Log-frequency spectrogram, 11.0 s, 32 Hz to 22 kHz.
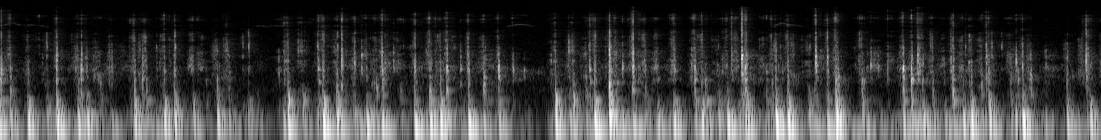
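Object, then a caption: Plastic mechanical keyboard with PBT keycaps. Fingertips type steadily on an Epomaker NiZ Plum Atom 68, a compact plastic mechanical keyboard with white and purple PBT keycaps. The result is a quick, continuous patter of short, dry keystrokes that stop almost at once, with a deep, full-bodied tone and only a little high-end click.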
